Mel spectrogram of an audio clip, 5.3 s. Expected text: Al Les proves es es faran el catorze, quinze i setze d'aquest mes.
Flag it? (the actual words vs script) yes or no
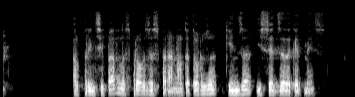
yes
